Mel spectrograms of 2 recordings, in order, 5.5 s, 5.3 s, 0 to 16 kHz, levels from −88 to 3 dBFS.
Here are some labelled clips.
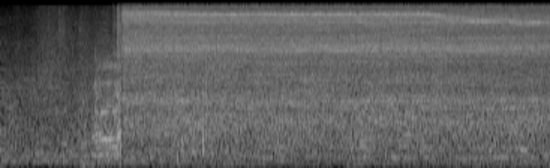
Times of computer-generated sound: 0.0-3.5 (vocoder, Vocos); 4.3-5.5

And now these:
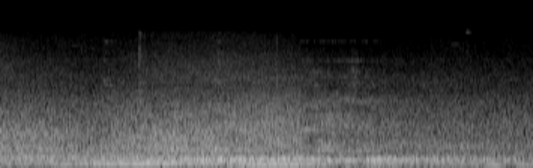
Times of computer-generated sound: 3.0-3.8 (codec, SNAC)

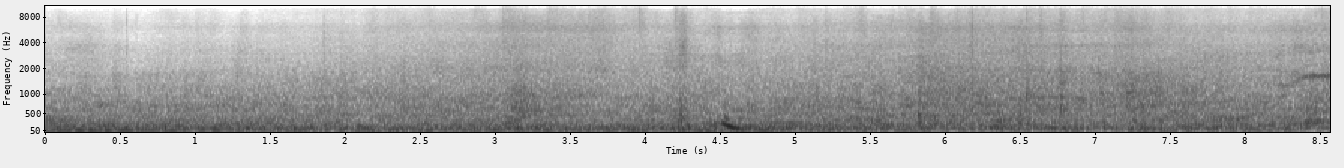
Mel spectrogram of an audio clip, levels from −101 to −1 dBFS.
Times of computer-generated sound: 0.0-8.6 (autoencoder, DAC-VAE)

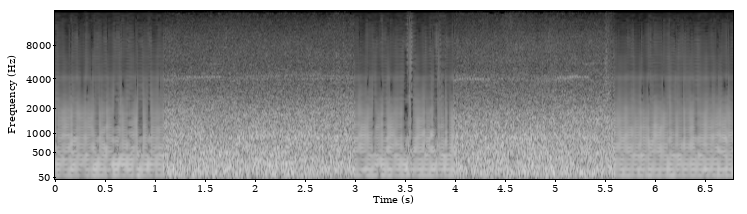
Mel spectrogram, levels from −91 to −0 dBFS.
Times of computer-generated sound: 0.0-1.1 (vocoder, BigVGAN v2); 3.0-4.0; 5.6-6.8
